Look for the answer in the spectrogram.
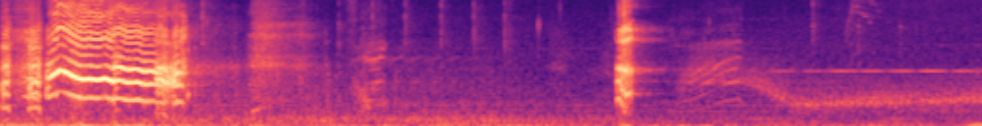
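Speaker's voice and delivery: long high laugh; loud squealing laughter; burst of laughter. Real, not acted. Laughing at the game.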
